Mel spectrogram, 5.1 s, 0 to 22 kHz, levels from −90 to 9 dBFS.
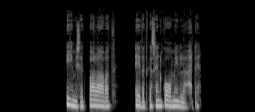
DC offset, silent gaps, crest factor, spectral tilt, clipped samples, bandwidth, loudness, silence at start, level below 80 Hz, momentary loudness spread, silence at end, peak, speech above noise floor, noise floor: under 0.1%; 2.41-2.70 s; 18 dB; -6.5 dB/octave; under 0.1%; 13.5 kHz; -24 LUFS; 1.35 s; -64 dBFS; 9 LU; 1.1 s; -8 dBFS; over 67 dB; under -90 dBFS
